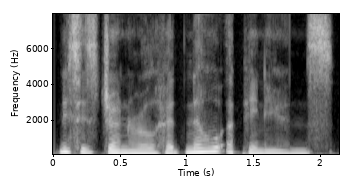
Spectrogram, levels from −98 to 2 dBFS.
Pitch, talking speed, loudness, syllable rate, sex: 165 Hz, 140 wpm, -15 LUFS, 4.4 syllables/s, female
